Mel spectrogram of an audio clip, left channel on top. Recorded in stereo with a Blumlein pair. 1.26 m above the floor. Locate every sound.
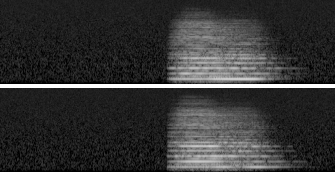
1.7 s a blender: 20° right, 8.5 m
